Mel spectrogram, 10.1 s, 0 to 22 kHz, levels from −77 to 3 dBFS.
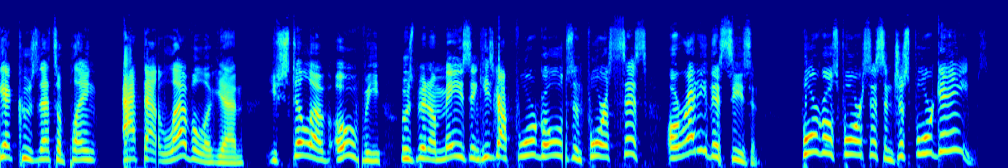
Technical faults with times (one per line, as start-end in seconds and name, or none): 1.55-1.58 gap at a join of encoded pieces
3.58-3.62 gap at a join of encoded pieces
5.62-5.66 gap at a join of encoded pieces
7.66-7.69 gap at a join of encoded pieces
